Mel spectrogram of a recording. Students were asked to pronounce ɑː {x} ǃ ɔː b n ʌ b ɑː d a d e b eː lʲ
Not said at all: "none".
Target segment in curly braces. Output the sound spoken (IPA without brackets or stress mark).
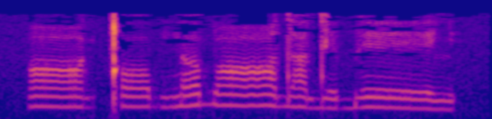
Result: ɡ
